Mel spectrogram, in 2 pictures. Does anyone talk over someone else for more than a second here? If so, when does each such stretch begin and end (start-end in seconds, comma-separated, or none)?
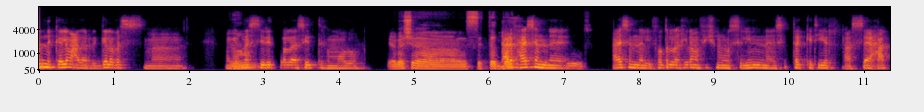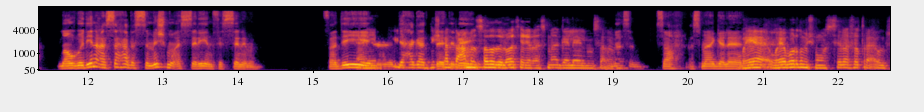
15.6-17.2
